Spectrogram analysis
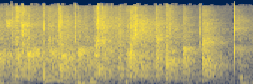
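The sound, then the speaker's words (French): Audience applause: a small group claps in a quick, irregular patter, with voices talking through it and a couple of crisp louder claps near the end. “tout le monde applaudit.”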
